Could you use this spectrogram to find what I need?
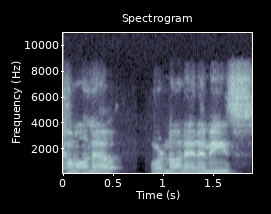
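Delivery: acted yelling. Calling out to a hidden figure in the game: yelling in character. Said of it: "I'll just yell".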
